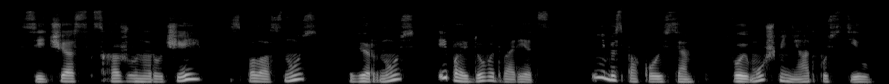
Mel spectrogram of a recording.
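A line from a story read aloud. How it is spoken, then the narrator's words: Calm. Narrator (Russian): Спокойно сказал Зерра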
